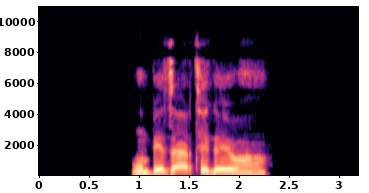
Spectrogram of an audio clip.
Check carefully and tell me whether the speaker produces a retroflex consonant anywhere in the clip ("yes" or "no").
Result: no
